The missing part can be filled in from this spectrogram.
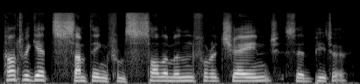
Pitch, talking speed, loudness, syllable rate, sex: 165 Hz, 185 wpm, -18 LUFS, 4.9 syllables/s, male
